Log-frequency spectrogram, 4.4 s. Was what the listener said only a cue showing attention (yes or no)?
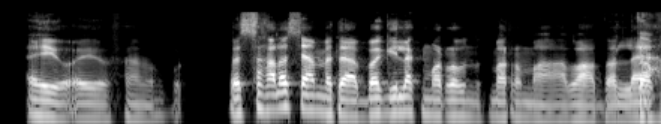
no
